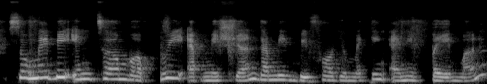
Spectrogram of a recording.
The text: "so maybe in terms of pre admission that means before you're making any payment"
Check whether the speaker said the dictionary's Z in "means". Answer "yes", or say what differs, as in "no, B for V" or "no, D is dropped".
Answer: no, Z is dropped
